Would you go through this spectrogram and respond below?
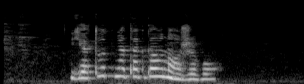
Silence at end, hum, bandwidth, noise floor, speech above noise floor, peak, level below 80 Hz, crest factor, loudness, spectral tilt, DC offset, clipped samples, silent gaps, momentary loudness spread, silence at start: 0.85 s; none; 11 kHz; -57 dBFS; 39 dB; -4 dBFS; -62 dBFS; 18 dB; -19 LUFS; -6 dB/octave; under 0.1%; under 0.1%; none; 13 LU; 0.7 s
